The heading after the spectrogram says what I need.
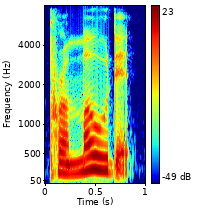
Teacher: The T in promote changes to a D because now we're connecting it to it. Promote it, which I thought sounded a lot like promoted.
